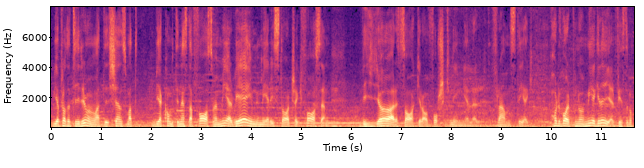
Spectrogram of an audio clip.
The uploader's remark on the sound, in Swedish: I kanske det mest stökiga avsnittet hittills i poddserien. Vi spelar in avsnittet på Hiltons balkong, och Austin visar prov på att vara live music capital of the world.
